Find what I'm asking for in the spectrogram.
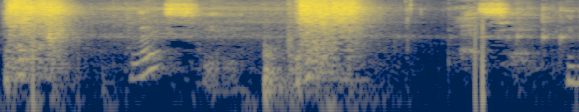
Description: Gromit is so cute when he sneezes. I love his Sneeze face, so funny!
